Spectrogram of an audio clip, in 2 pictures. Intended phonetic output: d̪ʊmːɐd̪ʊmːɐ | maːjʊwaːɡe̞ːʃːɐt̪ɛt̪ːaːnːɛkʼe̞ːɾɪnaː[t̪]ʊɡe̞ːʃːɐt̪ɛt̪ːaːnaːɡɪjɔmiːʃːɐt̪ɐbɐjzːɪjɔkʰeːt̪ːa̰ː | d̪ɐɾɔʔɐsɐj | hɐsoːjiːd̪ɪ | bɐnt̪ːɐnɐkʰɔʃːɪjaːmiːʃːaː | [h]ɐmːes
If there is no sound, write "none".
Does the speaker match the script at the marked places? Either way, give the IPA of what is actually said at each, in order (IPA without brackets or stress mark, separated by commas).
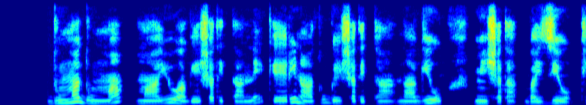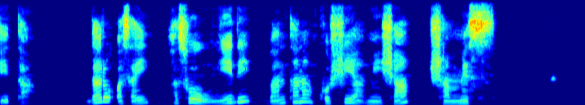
t̪, ʃ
